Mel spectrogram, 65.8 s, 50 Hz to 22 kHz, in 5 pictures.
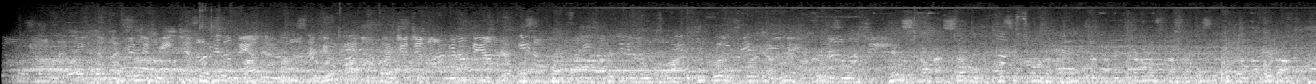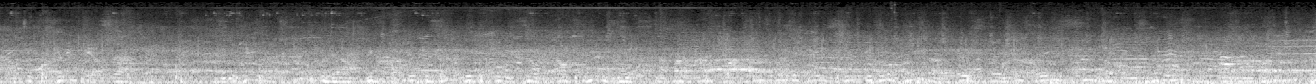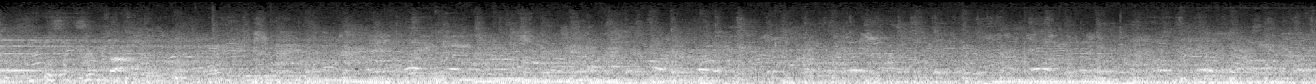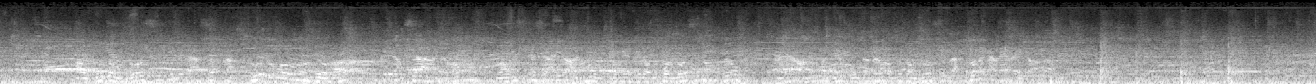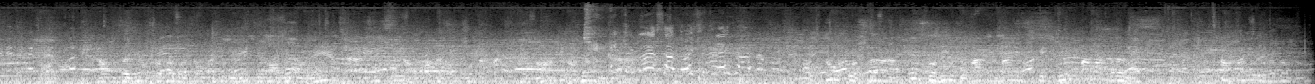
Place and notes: Capoeira - Centro, Londrina - PR, Brasil - Calçadão: Territorialidade Comércio vs. Capoeira
Panorama sonoro gravado no Calçadão de Londrina, Paraná.
Categoria de som predominante: antropofonia (comércio, veículos e vozes).
Condições do tempo: ensolarado.
Data: 06/08/2016.
Hora de início: 10:32
Equipamento: Tascam DR-05.
Classificação dos sons
Antropofonia:
Sons Humanos: Sons da Voz; fala; Sons do corpo; passo;
Sons da Sociedade: Sons do Comércio; música de Lojas; anuncio e promoções; Músicas; bandas e orquestras; instrumentos musicais.
Sound panorama recorded at the Calçadão in Londrina, Paraná.
Predominant sound category: antropophony (trade, vehicles and voices).
Weather conditions: sunny.
Data: 06/08/2016.
Start time: 10:32
Human Sounds: Voice Sounds; speaks; Sounds of the body; step;
Sounds of the Society: Sons of Commerce; music of Stores; advertising and promotions; Music; bands and orchestras; musical instruments.
6 August 2016, ~11:00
